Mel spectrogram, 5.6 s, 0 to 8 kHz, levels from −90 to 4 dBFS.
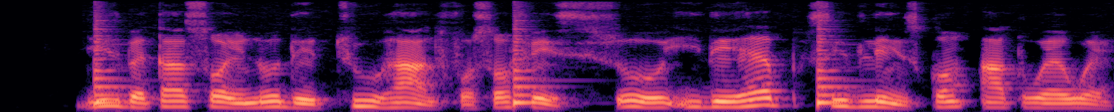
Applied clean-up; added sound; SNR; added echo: none; Snare drum; 8 dB; none.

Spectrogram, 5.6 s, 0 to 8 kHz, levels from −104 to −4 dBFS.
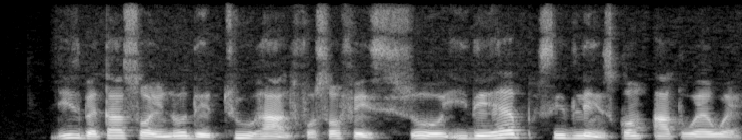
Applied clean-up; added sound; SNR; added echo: none; none; none; none.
